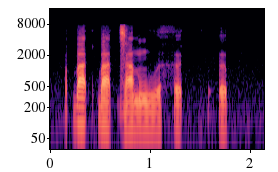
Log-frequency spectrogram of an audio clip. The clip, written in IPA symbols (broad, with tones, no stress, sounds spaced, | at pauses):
ɓ a˦˥ t̚ ɓ a˨˩ t̚ z a˧ m ŋ ṳ˨˩ ə̯ h ə˨˩ t̚ | ʔ ə˨˩ p̚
